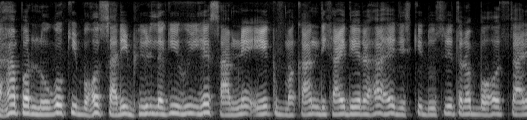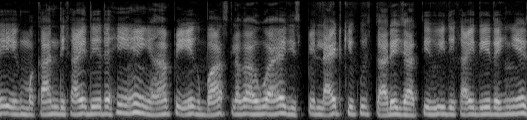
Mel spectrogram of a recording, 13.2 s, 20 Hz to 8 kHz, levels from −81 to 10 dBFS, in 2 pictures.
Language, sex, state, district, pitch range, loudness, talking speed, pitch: Bhojpuri, male, Bihar, Saran, 160-180 Hz, -19 LUFS, 220 wpm, 170 Hz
